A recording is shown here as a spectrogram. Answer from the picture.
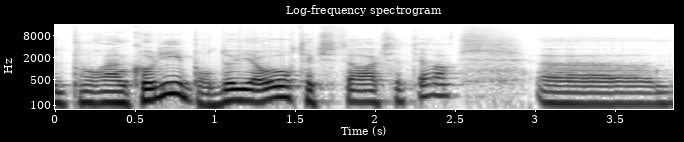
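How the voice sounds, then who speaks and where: His voice has a dark, mellow tone, and this man speaks at a medium pitch with ordinary pitch variation. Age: 60s. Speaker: former prisoner. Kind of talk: testimony. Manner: hesitant, many fillers.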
